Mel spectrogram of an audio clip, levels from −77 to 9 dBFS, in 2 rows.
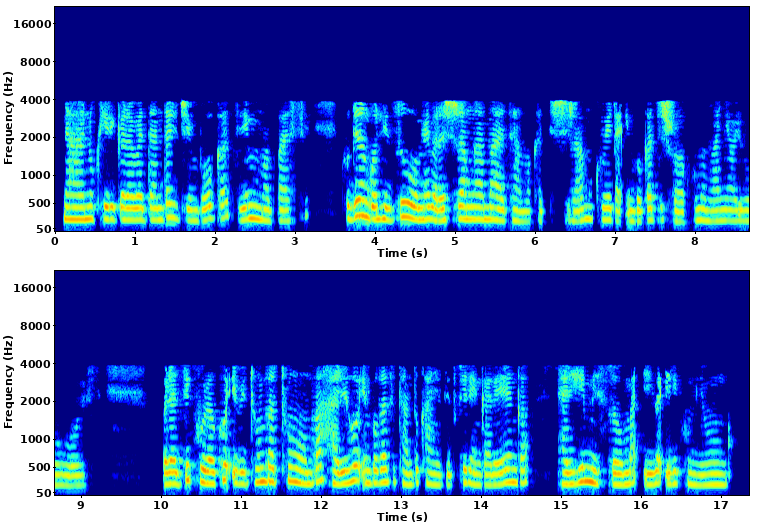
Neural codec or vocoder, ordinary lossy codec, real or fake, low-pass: none; AAC, 16 kbps; real; 7.2 kHz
